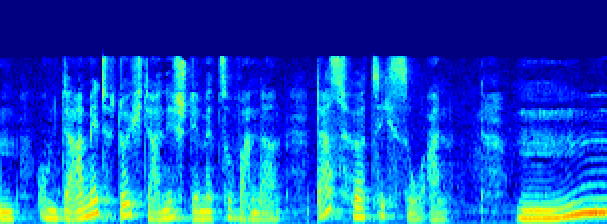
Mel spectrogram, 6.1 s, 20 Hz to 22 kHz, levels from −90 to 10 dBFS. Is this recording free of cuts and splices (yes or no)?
yes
